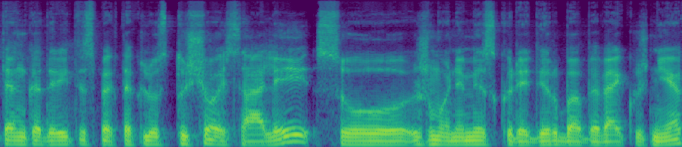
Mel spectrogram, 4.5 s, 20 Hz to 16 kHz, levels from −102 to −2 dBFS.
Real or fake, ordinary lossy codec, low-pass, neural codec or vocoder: real; Opus, 24 kbps; 14.4 kHz; none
